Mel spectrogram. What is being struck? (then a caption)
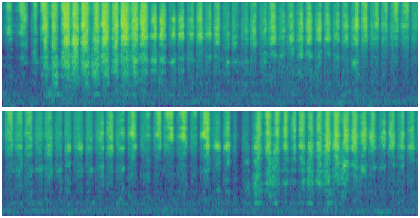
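Weathered wooden plank. A gray, weathered, textured solid wooden plank about a forearm long is held upright next to a stand microphone and scratched and rubbed with the fingertips and nails of one hand. Rapid, dry, raspy strokes repeat at roughly four per second, almost entirely high, bright hiss with no low end. There is a brief drop near the end before the scratching picks up again.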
